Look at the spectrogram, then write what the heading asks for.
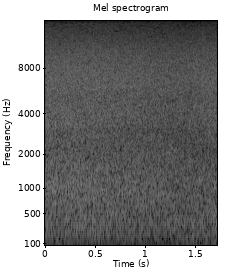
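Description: Ocean surf breaking on a beach makes a continuous, dense, loud wash of rushing water and spray, steady throughout with no voices.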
